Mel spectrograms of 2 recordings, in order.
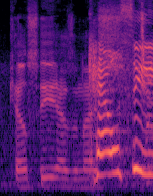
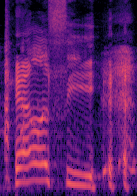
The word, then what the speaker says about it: Kelce: Kelsey. Oh, Kel Travis Kelsey. Ternyata salah. Ulangin ulang ulang cantik ya. Kelsey kayak healthy ternyata. Kelsey ya. Iya. Selamat menemui hidup baru untuk Torshift dan Travis Kelsey.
